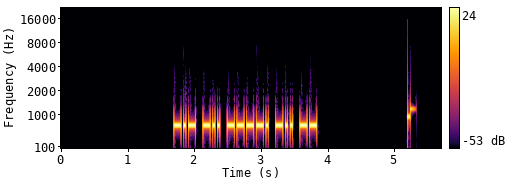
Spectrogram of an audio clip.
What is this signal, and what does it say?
Morse code, heard as a keyed tone, about 33 wpm, 700 Hz. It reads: KD9DM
